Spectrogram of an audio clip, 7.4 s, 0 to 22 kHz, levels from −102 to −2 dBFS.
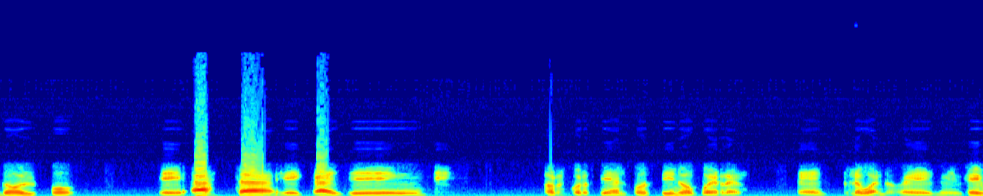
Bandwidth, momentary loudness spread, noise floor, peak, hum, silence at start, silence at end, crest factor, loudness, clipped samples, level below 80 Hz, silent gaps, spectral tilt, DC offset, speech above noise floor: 14.5 kHz; 13 LU; -66 dBFS; -12 dBFS; 50 Hz at -65 dBFS; 0 s; 0 s; 16 dB; -27 LUFS; under 0.1%; -66 dBFS; none; -5 dB/octave; under 0.1%; 39 dB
